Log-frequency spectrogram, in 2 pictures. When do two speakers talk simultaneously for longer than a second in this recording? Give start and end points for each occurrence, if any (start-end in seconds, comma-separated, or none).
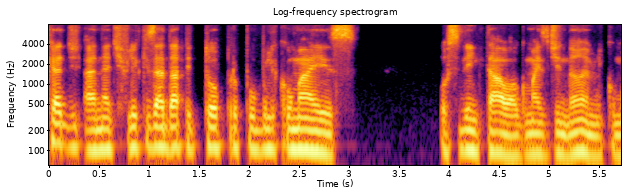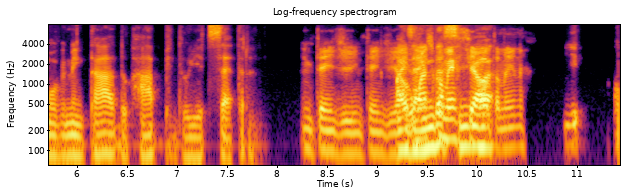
9.2-10.4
